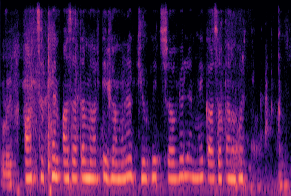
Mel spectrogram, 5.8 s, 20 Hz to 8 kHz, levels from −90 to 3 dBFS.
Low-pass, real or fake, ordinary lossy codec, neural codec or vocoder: 7.2 kHz; fake; Opus, 24 kbps; codec, 16 kHz, 16 kbps, FunCodec, trained on Chinese and English, 50 frames a second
